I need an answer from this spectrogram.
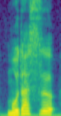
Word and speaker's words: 黙す: 자, 다마루, 목스르, 모다스 다 침묵하다로 통일해서 대표적인 뜻을 기억을 해주시면 좋겠어요. 같은 한자지만 발음이 이렇게 다릅니다.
